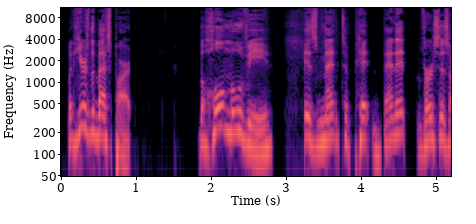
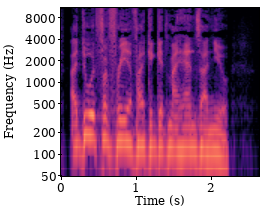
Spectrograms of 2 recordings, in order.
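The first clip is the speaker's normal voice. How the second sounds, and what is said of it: Imitated foreign-accented movie villain. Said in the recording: “he had some other foreign accent, too.”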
